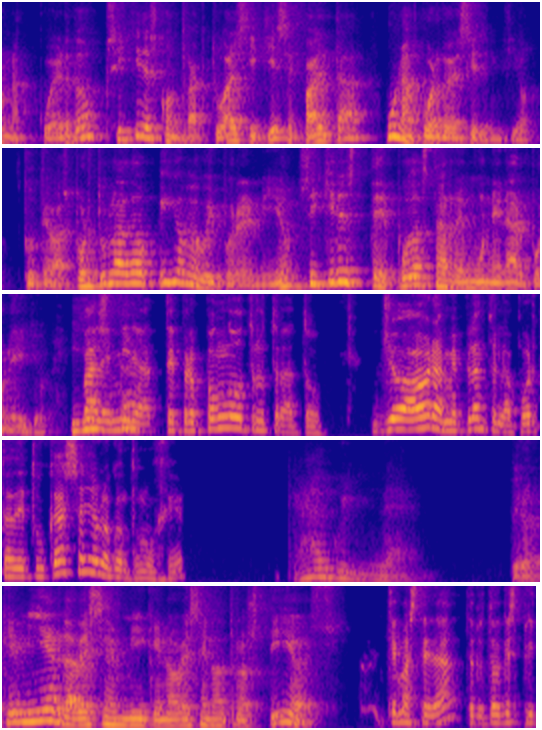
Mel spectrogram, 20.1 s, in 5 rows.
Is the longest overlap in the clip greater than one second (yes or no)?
no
